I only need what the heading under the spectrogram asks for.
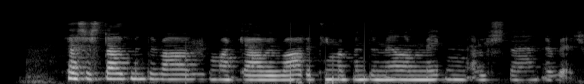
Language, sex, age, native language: Icelandic, female, 11, Icelandic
